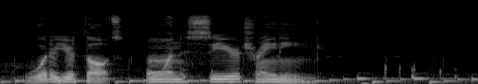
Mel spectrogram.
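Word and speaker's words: SERE: are your thoughts on seer training seer is spelled s e r e and basically just to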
